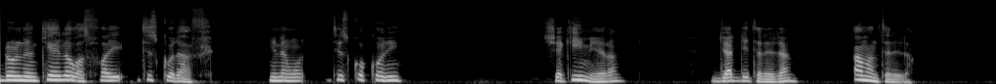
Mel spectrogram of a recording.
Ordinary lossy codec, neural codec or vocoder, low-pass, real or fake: AAC, 64 kbps; vocoder, 44.1 kHz, 128 mel bands every 256 samples, BigVGAN v2; 14.4 kHz; fake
